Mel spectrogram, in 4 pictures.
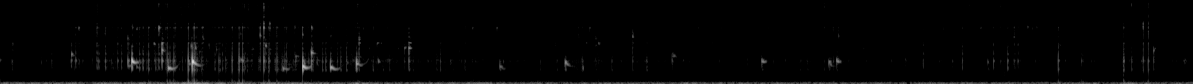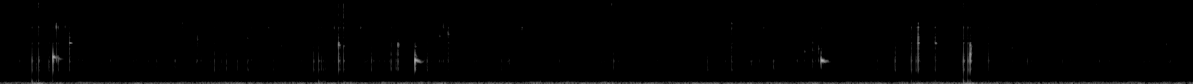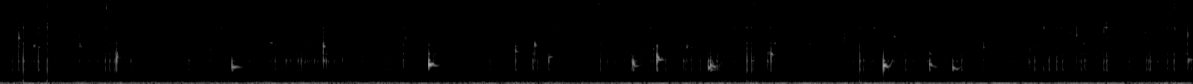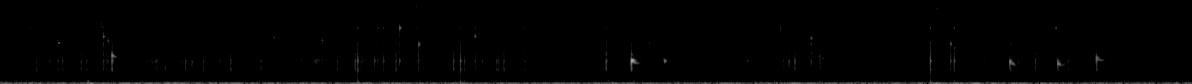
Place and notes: Rokiškis, Lithuania. under little bridge
Snowy day. Wet melting snow falls down from the bridge. Hydrophone recording.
